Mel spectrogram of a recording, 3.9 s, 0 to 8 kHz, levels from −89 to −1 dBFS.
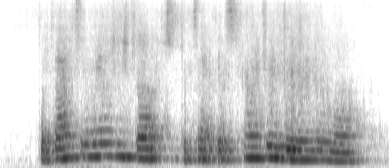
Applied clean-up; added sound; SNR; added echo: neural separator model SepFormer DNS4.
